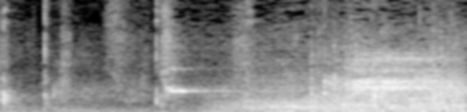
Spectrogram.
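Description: A few sharp clicks of a table tennis ball in the first second, then arena crowd noise swelling from about a second in and loudest near the end as a rally gets under way.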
